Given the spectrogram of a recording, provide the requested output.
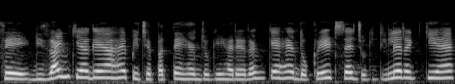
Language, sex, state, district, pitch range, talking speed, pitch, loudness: Hindi, female, Himachal Pradesh, Shimla, 240-300 Hz, 275 wpm, 275 Hz, -16 LUFS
